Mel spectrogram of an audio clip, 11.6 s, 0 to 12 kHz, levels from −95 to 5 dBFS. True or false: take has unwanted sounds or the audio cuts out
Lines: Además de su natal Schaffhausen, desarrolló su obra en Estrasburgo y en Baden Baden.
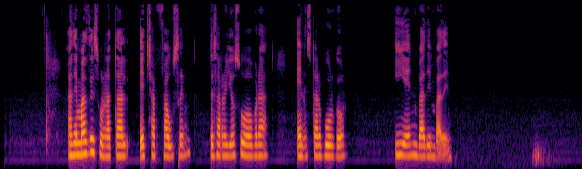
false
